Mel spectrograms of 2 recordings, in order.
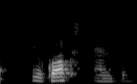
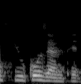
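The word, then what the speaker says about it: fucoxanthin: क्या बोला जाता है, फ्यूकॉक्स एंथीन, या फिर कई लोग इसको फ्यूकोजेंथिन बोलते हैं, ठीक है। आप दोनों तरीके से प्रोनाउंस कर सकते हो, बस एग्जाम के टाइम पे स्पेलिंग से यूज करना है। वैसे जो असली प्रोनाउंसिएशन है वो फ्यूकोजेंथिन, ठीक है।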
